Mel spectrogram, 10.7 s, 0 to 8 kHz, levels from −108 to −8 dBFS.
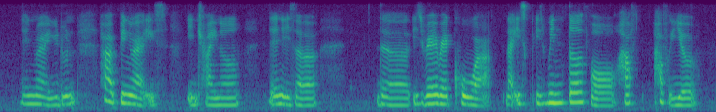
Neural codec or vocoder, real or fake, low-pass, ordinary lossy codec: none; real; 7.2 kHz; Opus, 24 kbps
